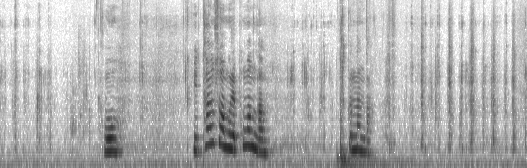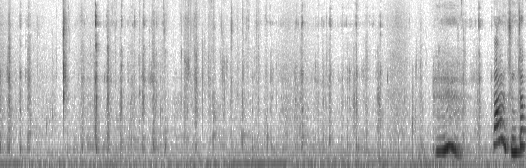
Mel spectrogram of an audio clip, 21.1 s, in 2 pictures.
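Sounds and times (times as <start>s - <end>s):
chewing pizza crunches: 0.0s - 3.8s, 5.6s - 6.8s, 7.5s - 19.0s.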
